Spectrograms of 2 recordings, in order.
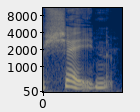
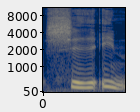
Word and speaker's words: Shein: Vi, vi har pratat om, men nu, nu, nu måste jag ta upp en annan sak säger du Shane? Vi har nämligen fått lära oss att, man, att man ska uttala det Shein.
